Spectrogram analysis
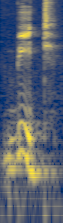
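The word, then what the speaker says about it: bit: এবং কি বিট আচ্ছা প্রথমে যখন আমরা উচ্চারণ করতেছি বিট বি আই টি বিট এখানে কি হস্ বয় হিসে আট বিট আচ্ছা দেখো এখানে হস্টা কি অল্প উচ্চারণ হচ্ছে এবং পরে দেখো বিট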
